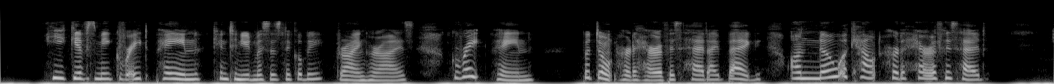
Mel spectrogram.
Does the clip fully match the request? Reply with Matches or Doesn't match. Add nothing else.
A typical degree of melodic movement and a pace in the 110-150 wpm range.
Doesn't match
